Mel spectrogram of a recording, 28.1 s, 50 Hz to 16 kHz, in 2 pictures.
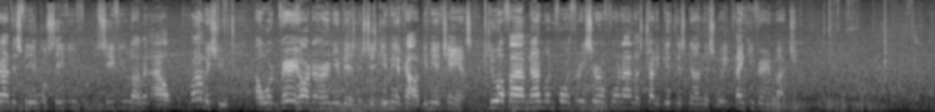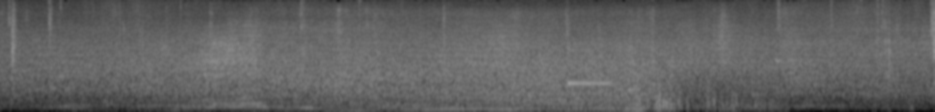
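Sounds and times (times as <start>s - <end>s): vehicle engine passing by: 14.8s - 25.1s
short beep: 22.5s - 23.6s.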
